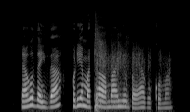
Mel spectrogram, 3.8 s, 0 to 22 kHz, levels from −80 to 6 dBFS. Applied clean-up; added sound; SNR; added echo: neural mask model RNNoise.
